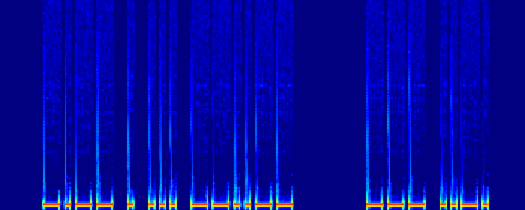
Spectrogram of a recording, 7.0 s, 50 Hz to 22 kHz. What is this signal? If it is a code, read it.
Morse code, heard as a keyed tone, about 17 wpm, 700 Hz. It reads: YES, OF
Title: 2x Word-Spacing - Sentences from Top 500 Words - 17wpm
